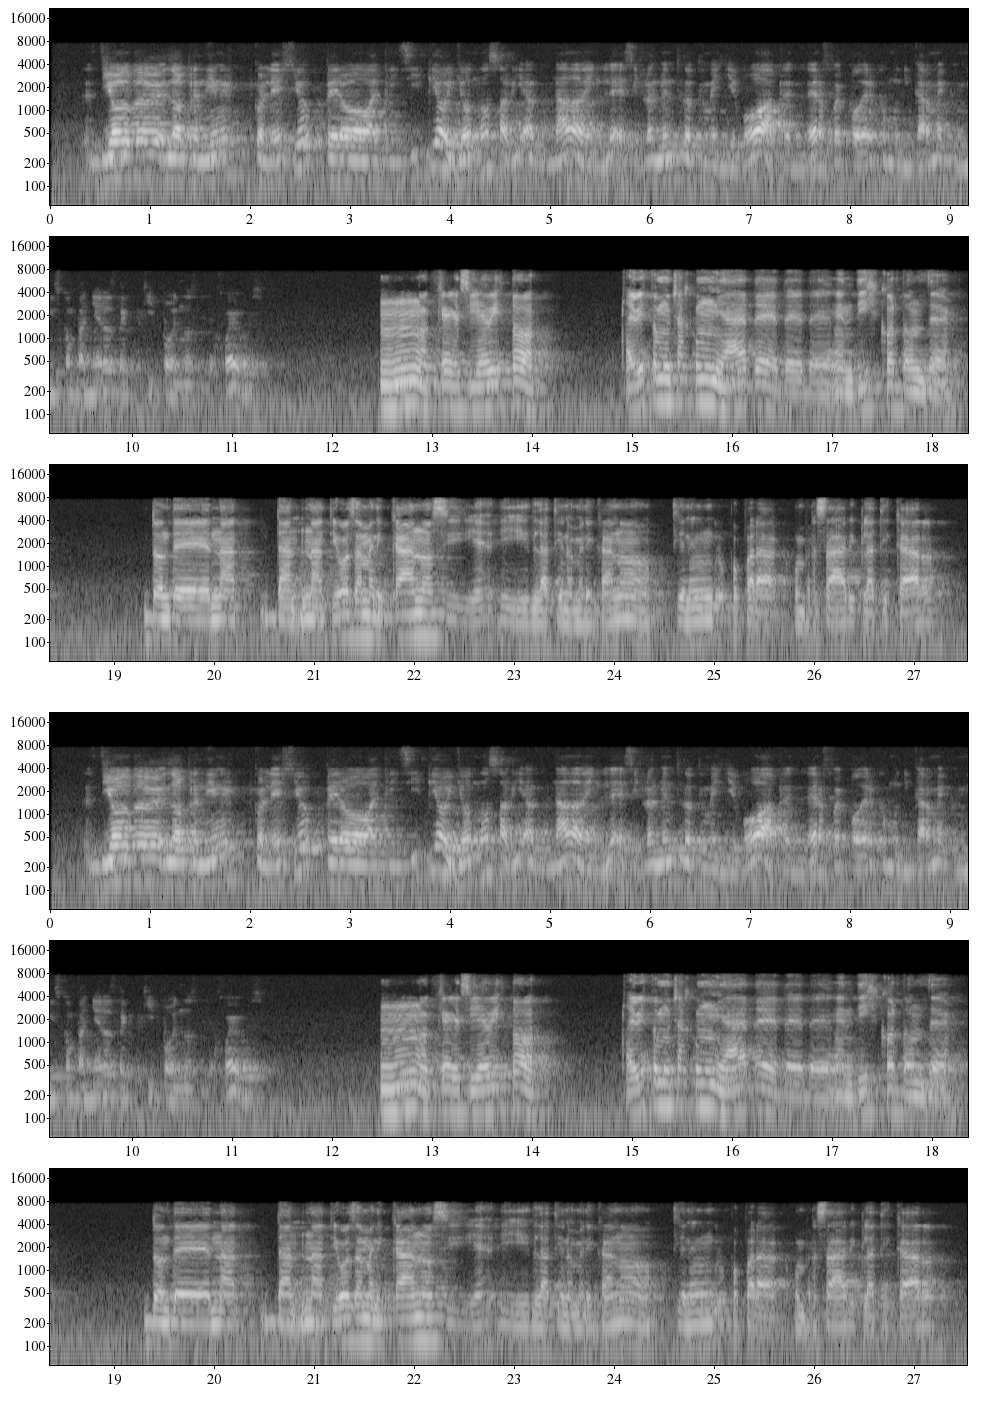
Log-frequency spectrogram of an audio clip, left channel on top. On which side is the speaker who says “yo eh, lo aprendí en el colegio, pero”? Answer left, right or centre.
Centre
